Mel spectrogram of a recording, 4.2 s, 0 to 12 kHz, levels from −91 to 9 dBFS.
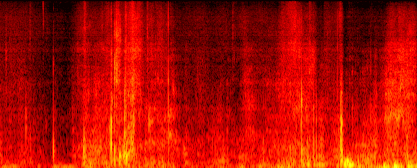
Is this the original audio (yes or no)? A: no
